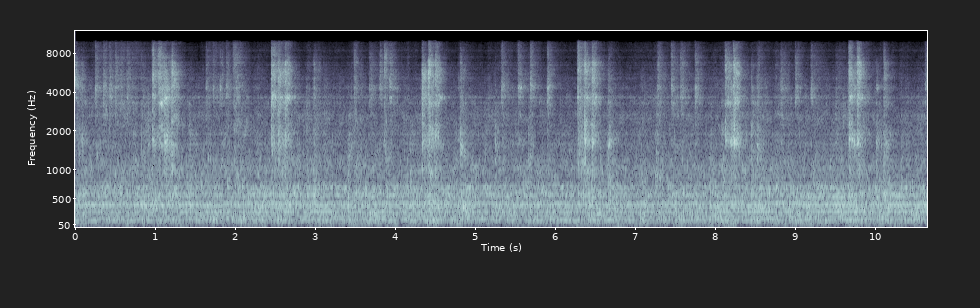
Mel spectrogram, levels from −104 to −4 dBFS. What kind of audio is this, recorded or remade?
remade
